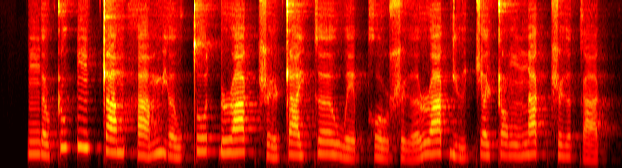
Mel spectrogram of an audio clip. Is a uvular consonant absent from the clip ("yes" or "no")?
yes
